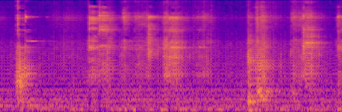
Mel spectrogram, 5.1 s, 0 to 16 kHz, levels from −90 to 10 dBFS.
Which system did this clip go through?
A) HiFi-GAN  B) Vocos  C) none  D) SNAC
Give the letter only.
B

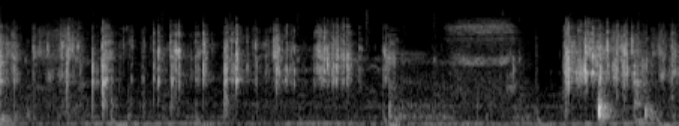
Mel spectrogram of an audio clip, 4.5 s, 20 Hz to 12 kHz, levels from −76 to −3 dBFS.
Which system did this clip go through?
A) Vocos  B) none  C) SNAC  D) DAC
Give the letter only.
B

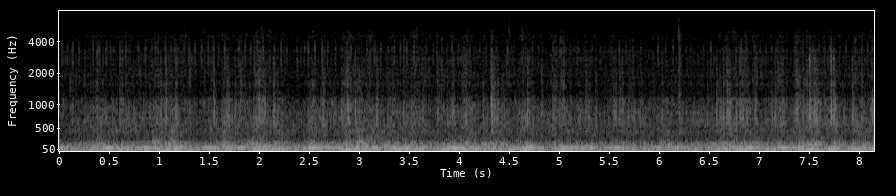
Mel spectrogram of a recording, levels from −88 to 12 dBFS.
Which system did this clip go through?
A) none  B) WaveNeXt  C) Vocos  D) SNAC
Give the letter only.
B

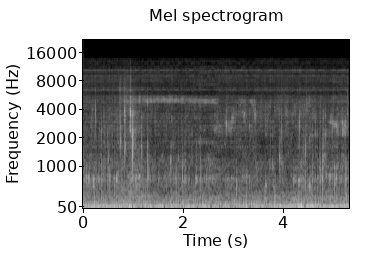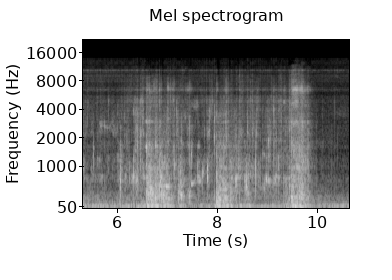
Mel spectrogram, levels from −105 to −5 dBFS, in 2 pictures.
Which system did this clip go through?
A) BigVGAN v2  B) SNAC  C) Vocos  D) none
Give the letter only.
B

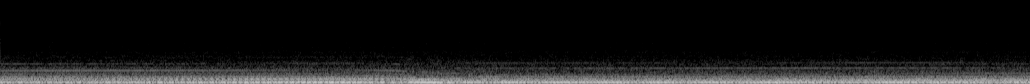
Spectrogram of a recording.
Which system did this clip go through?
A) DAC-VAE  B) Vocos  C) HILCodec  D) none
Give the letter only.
A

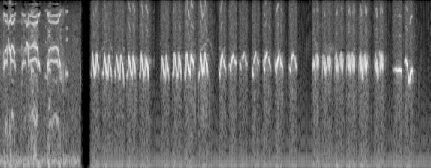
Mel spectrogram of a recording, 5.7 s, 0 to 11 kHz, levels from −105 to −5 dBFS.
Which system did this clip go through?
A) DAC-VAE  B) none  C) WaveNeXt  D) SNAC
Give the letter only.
B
